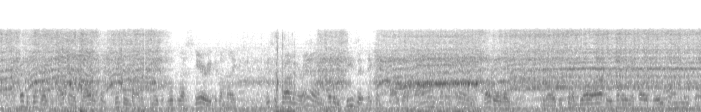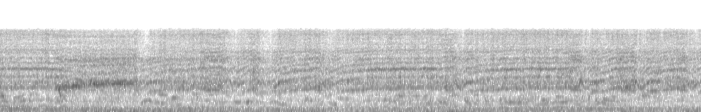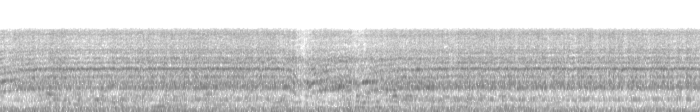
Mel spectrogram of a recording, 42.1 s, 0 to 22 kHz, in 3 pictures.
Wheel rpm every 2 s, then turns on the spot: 100, 70, 10, 40, 90, 110, 110, 110, 110, 90, 100, 110, 110, 100, 100, 110, 110, 90, 110, 120, 110.
4-6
